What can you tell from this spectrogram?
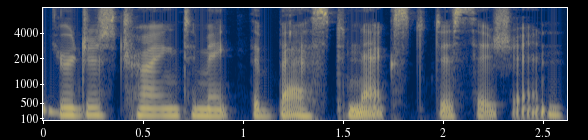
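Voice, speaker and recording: In a very clean recording with a silent background and a dry, close sound with no echo, a woman speaks at a moderate pace with a fairly low pitch. She has a normal speaking voice and fairly even intonation. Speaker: mindfulness guest and mother. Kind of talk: casual interview.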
